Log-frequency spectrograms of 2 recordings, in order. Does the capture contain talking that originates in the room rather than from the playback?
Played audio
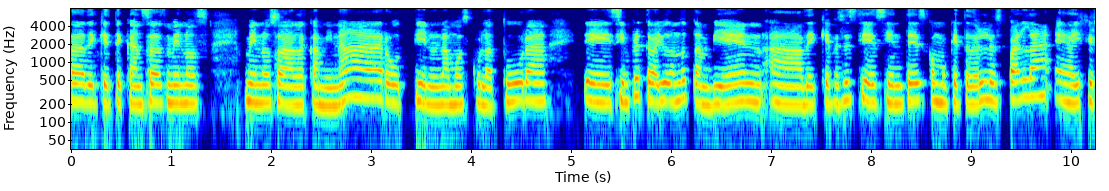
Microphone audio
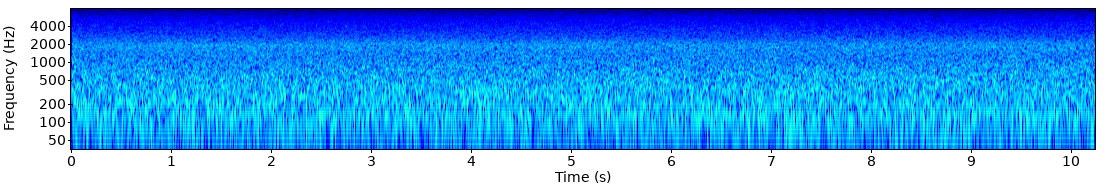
No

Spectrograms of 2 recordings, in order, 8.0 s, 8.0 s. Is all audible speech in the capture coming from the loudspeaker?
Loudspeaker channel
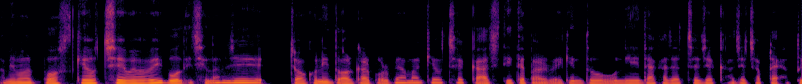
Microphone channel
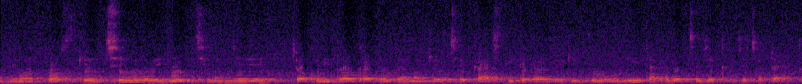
Yes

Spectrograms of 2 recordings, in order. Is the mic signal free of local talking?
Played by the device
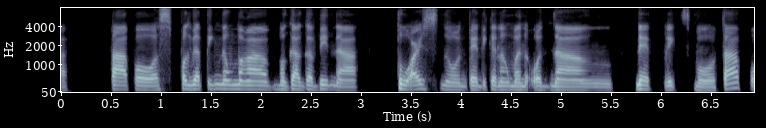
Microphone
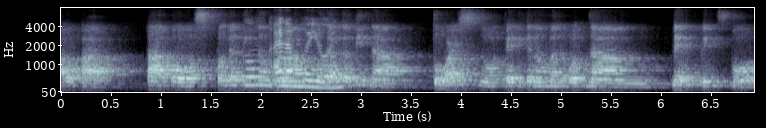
No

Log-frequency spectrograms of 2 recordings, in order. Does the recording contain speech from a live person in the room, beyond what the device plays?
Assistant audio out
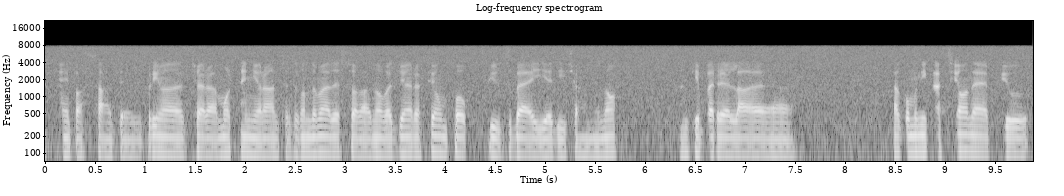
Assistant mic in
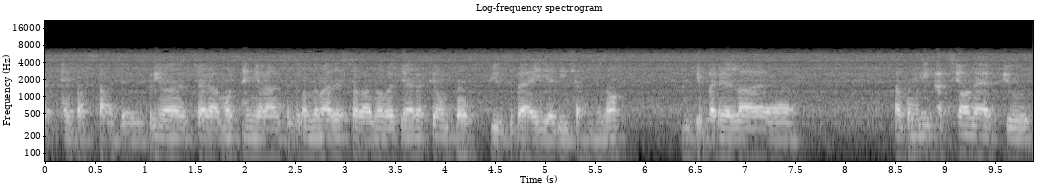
No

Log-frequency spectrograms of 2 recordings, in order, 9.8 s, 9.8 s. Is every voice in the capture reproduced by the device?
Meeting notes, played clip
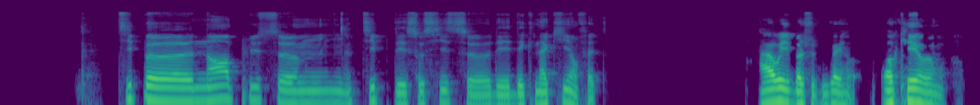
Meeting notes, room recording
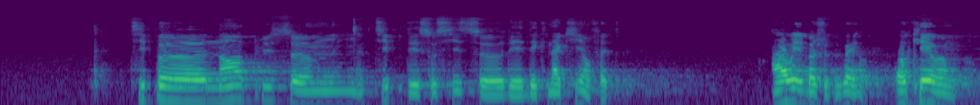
Yes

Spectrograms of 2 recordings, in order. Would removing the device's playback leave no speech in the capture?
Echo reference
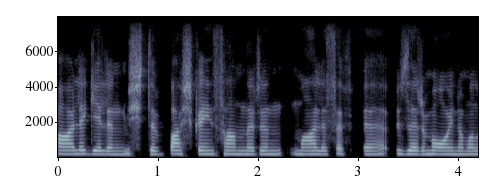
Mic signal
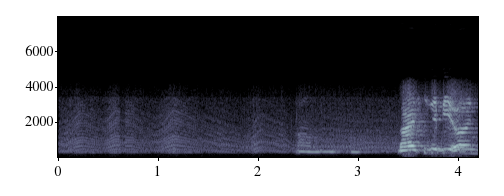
No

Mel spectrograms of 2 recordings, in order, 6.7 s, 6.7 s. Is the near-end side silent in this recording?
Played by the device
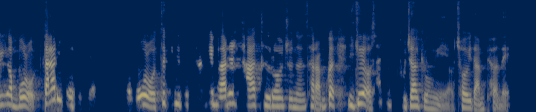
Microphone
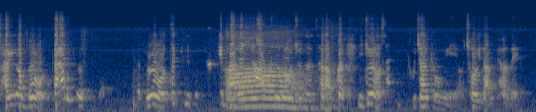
No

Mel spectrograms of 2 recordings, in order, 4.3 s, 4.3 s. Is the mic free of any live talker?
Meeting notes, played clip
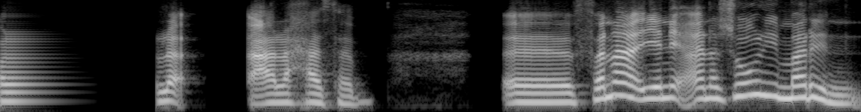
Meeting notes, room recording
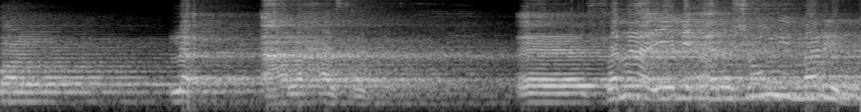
Yes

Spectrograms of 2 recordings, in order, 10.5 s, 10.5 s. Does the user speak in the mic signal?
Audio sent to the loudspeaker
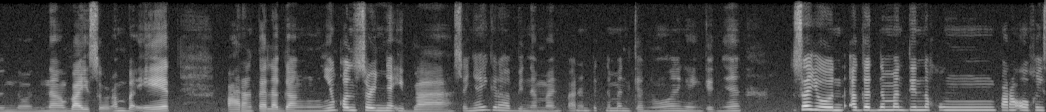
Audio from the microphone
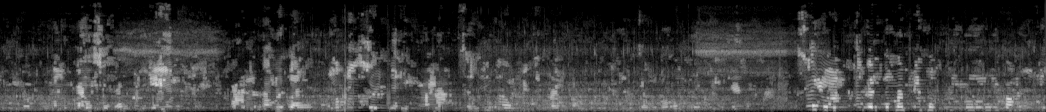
No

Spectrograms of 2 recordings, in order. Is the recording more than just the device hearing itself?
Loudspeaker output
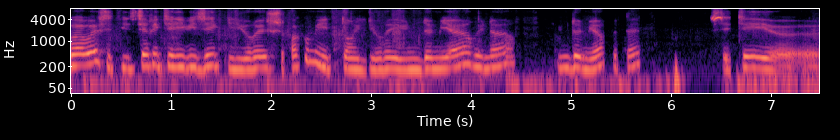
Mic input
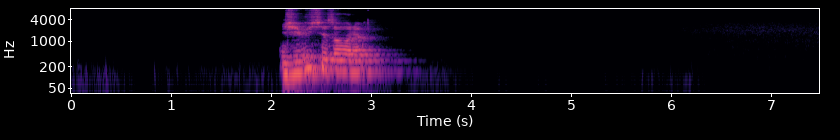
Yes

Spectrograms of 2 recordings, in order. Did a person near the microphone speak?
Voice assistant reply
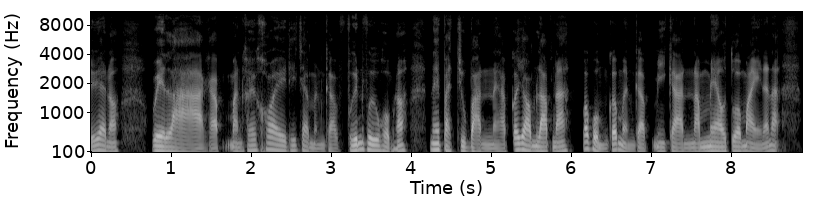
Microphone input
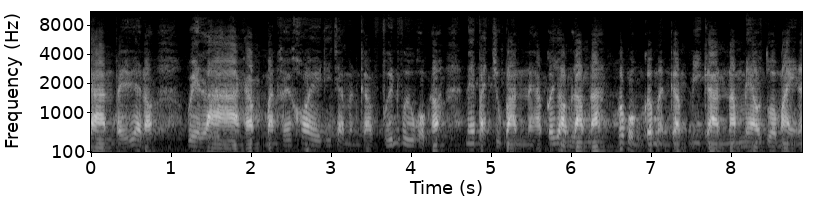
No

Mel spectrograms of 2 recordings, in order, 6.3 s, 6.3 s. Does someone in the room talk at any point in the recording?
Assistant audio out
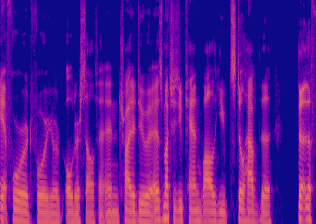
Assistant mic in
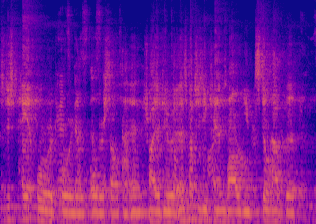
Yes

